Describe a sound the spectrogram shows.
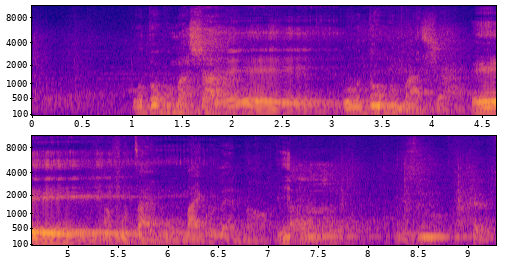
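A man speaks loudly and with emotion, close by.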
